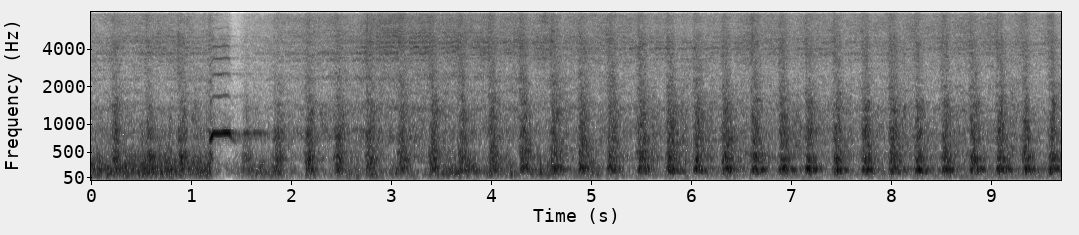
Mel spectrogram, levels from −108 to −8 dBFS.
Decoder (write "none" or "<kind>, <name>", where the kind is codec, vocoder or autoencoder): none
